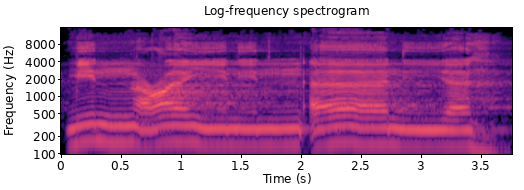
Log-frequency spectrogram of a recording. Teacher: Min dan sukun bertemu huruf ain, hukumnya idhar halqi juga. Idhar halqi karena jelas di tenggorokan.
